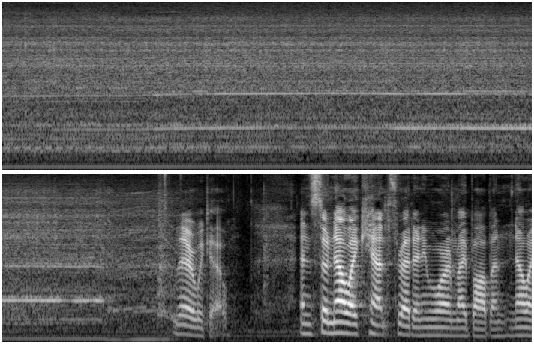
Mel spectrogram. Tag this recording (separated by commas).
Speech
